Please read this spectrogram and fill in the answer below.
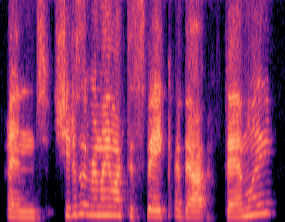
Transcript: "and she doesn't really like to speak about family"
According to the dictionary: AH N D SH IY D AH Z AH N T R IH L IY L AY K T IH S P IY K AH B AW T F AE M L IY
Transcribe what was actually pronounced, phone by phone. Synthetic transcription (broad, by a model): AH N SH IY D AH Z AH N T R IH L IY L AY K T IH S P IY K AH B AW T F AE M L IY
